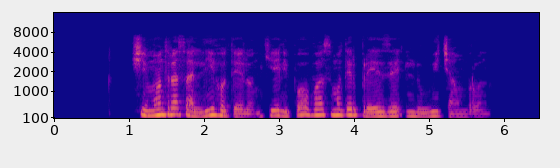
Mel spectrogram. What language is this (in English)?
Esperanto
